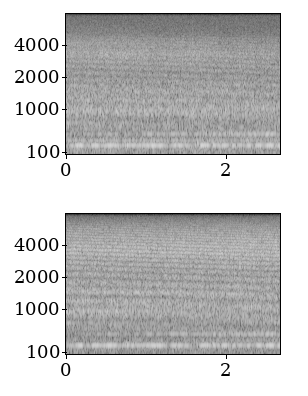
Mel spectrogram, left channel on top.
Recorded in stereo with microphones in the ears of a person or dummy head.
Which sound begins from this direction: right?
A drone, at 0.0 s.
